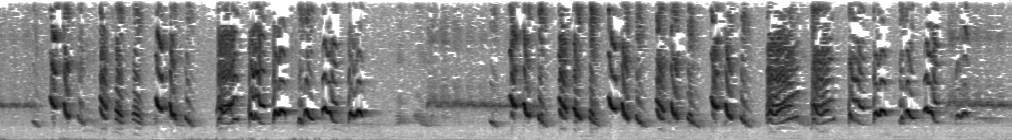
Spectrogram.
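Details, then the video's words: Oriental magpie-robin delivering a sharp-toned 'konslet' song aimed at provoking other magpie-robins: two long, rapid streams of loud, high twisting whistles and slurred sweeps, about two notes a second, split by a brief pause. "kacer konslet suara tajam"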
